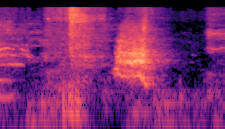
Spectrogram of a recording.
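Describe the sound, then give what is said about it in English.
A puppy gives a few high, whiny whimpers and one sharp yelping bark, fairly loud, with faint squeaky sounds around it and no talking. “I wanted a guitar and I got a puppy.”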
